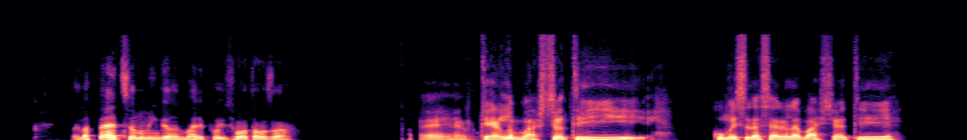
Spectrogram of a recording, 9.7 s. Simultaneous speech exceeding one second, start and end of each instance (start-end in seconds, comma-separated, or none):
none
